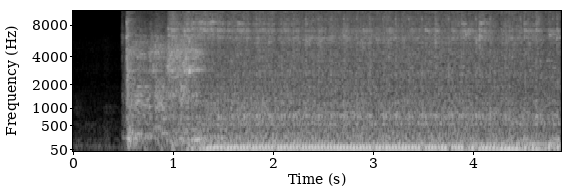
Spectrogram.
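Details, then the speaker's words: 1968 VW Beetle after a tune-up and distributor cap and rotor swap: the air-cooled flat-four catches, then idles unevenly with irregular stumbles; a short wire had slid loose from its connection. "Something's not right there, guys."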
